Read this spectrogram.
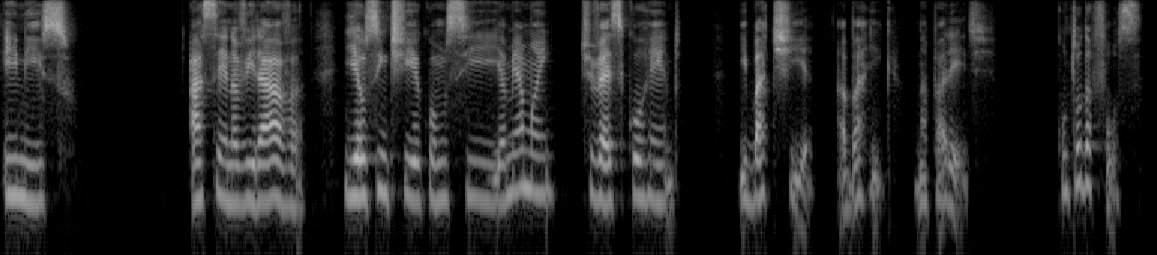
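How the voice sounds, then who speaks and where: A woman's voice: medium pitch, fairly even intonation, measured pace, no room sound, studio quality. Brazilian woman telling an emotional testimony. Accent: Brazilian Portuguese. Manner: vivid storytelling, swinging between hushed and loud. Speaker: guest sharing a testimony.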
